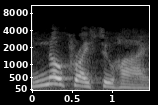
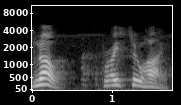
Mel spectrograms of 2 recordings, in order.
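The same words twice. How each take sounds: First: There is no pause after 'no'. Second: There is a pause after 'no'.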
